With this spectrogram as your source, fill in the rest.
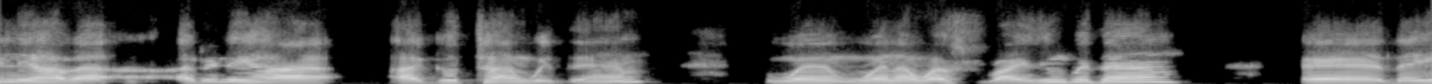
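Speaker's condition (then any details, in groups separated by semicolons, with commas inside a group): Cerebral palsy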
